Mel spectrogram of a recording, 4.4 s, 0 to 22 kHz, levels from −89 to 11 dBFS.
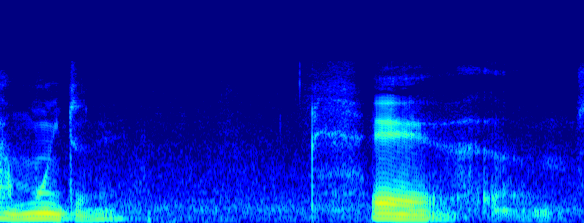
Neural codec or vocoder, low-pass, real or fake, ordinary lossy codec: none; 7.2 kHz; real; MP3, 48 kbps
